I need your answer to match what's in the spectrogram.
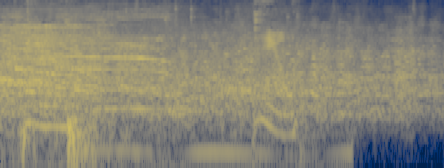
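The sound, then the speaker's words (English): A steady murmur of crowd chatter at a comedy show, many overlapping voices talking at once with no laughter or applause, holding a fairly even loudness throughout before a low hum cuts out near the end. “I was hoping that one went better for him, but it doesn't sound like the crowd was into his stuff.”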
